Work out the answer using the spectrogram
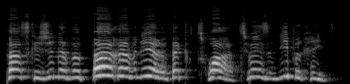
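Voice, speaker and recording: Man doing a young storybook heroine: high, shrill, indignant, exclaims a lot. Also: moderate pace. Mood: cold. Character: young woman, hurt and indignant.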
